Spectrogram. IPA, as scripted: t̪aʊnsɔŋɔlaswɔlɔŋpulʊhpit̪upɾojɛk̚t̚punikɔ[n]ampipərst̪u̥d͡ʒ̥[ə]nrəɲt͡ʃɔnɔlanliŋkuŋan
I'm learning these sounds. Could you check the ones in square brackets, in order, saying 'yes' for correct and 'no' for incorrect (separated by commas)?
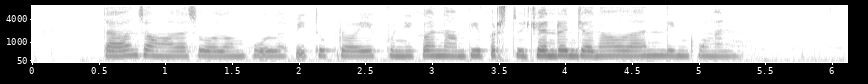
yes, no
